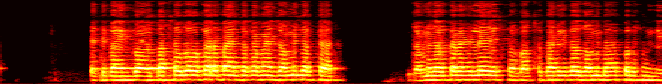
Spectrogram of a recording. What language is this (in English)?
Odia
